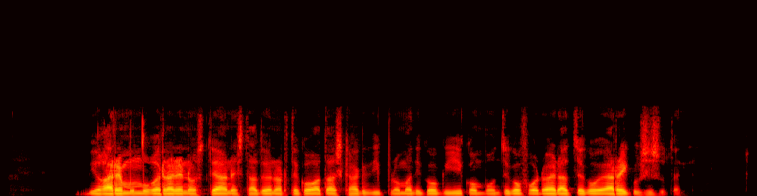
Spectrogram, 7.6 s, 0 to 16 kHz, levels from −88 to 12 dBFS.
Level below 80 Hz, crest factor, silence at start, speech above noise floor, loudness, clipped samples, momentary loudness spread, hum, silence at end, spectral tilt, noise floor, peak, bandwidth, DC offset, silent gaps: -64 dBFS; 20 dB; 0.85 s; 59 dB; -24 LUFS; under 0.1%; 9 LU; none; 0.8 s; -7 dB/octave; -82 dBFS; -6 dBFS; 7.2 kHz; under 0.1%; none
